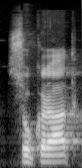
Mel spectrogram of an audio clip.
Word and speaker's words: सुकरात: तो सुकरात की अपन बात करें तो प्राचीन यूनान ग्रीस में एक व्यक्ति था जिनका नाम था सोक्रेटीज और इनका ही हिंदी और संस्कृत उच्चारण सुकरात कहलाया।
